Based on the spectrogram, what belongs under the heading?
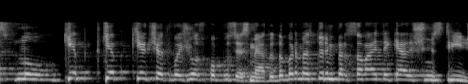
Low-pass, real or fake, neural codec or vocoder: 7.2 kHz; fake; codec, 16 kHz, 4 kbps, X-Codec, HuBERT features, trained on balanced general audio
